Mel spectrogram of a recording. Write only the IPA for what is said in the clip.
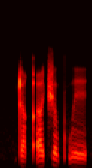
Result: ʈiqʼit͡ʃœ kʷʼe

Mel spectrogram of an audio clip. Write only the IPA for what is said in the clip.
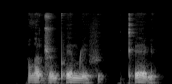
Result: ðˤʌɖ͡ʐoɳpʼɛmɳef | kʼɛɳ

